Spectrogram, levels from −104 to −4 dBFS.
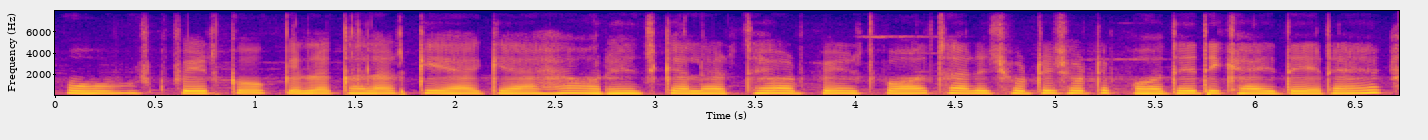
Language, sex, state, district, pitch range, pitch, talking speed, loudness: Hindi, female, Uttar Pradesh, Jyotiba Phule Nagar, 210-225 Hz, 215 Hz, 205 wpm, -20 LUFS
